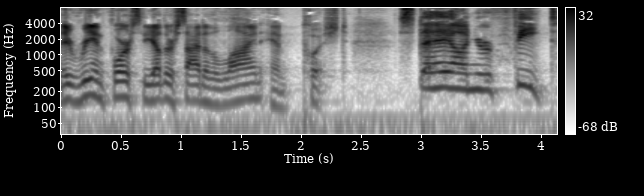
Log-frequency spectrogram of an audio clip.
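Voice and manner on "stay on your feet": very high, drawn-out shouted cry. Leo props up Timmy amid a crushing fight, crying out over the roar. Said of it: "Leo cried over the roar".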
